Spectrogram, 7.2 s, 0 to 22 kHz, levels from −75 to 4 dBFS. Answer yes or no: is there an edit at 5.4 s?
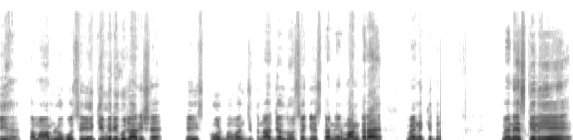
yes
